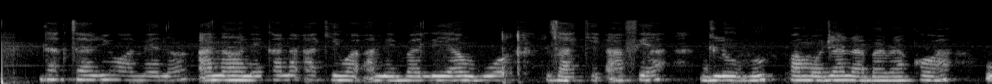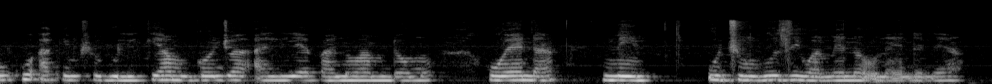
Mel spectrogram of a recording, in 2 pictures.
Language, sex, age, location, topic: Swahili, female, 18-24, Nakuru, health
